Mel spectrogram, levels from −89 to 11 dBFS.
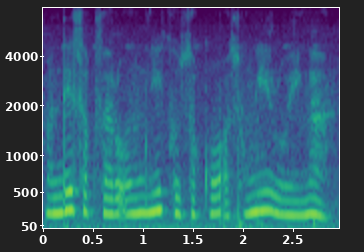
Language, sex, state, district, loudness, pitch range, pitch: Garo, female, Meghalaya, West Garo Hills, -15 LUFS, 205-235 Hz, 215 Hz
